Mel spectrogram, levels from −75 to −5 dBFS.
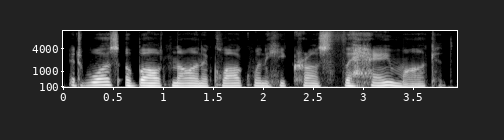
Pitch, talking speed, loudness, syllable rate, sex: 150 Hz, 165 wpm, -16 LUFS, 4.0 syllables/s, male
